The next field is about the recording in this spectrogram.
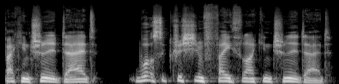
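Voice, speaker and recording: A man's voice: medium pitch, animated, moderate pace, a bit bright, no echo, studio quality. A man hosting an interview, prompting with curious questions. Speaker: host.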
